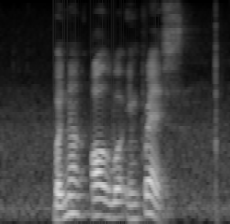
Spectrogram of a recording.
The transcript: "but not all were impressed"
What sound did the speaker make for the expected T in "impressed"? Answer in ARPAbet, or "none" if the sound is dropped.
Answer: none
